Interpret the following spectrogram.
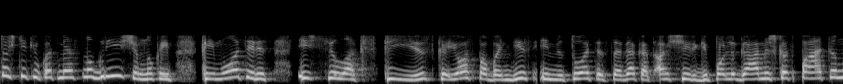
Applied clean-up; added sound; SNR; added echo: none; none; none; none.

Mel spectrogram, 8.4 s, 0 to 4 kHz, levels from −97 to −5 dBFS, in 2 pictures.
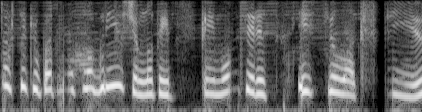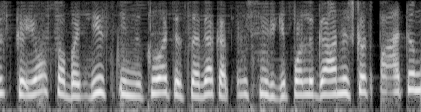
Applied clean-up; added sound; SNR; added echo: neural separator model SepFormer WHAM!.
